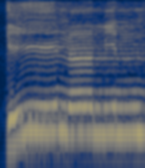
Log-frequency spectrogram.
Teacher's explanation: Kina min nun sukun bertemu hamzah idhar halki, nun sukun dibaca jelas tanpa mendengung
